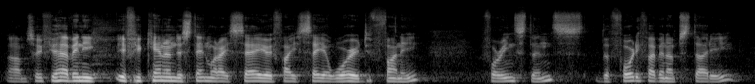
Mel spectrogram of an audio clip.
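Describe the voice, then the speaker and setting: This man talks fairly quickly with a Brazilian accent, his fairly high pitch held to fairly even intonation. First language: Portuguese. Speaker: research program manager. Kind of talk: lecture. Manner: casual, with fillers.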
